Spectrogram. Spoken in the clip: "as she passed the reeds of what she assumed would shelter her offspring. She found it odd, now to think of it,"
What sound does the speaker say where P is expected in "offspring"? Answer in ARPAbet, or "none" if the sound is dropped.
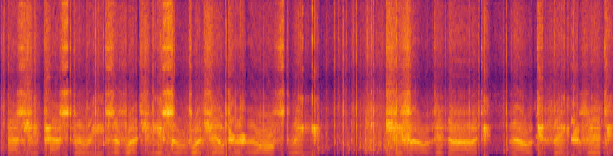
none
